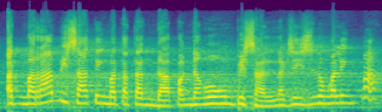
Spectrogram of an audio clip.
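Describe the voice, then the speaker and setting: A male priest preaching a sermon, lively and joking, often quizzing the congregation. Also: sits high, fast talker, noisy background. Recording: echoey hall with faint ambience.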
